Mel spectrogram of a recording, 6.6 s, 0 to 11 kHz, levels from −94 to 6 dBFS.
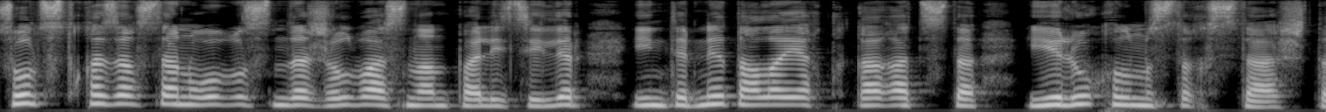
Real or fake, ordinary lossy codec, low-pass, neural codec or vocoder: real; none; none; none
